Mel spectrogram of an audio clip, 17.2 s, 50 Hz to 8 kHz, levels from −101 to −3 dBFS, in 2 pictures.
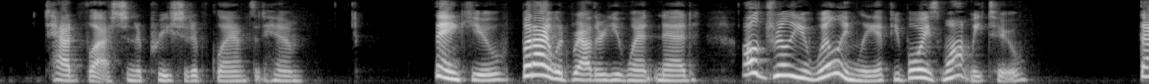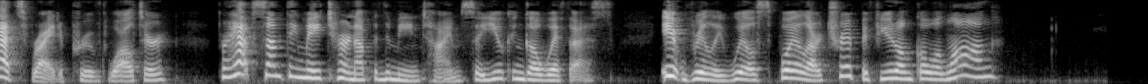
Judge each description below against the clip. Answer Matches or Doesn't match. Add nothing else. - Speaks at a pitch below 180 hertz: Doesn't match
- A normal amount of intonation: Doesn't match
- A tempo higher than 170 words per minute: Matches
